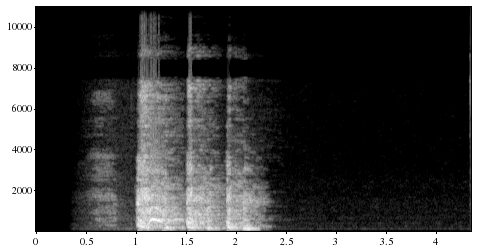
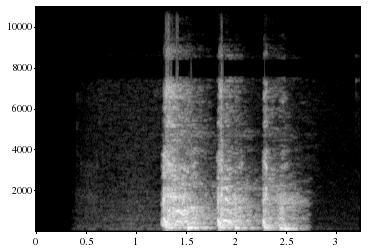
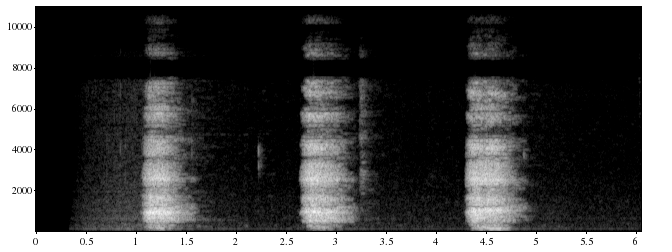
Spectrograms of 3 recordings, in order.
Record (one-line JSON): {"cough_length": "4.4 s", "cough_amplitude": 28516, "cough_signal_mean_std_ratio": 0.39, "three_cough_length": "3.2 s", "three_cough_amplitude": 28836, "three_cough_signal_mean_std_ratio": 0.49, "exhalation_length": "6.1 s", "exhalation_amplitude": 27509, "exhalation_signal_mean_std_ratio": 0.35, "survey_phase": "alpha (2021-03-01 to 2021-08-12)", "age": "65+", "gender": "Male", "wearing_mask": "No", "symptom_none": true, "smoker_status": "Ex-smoker", "respiratory_condition_asthma": false, "respiratory_condition_other": false, "recruitment_source": "REACT", "submission_delay": "1 day", "covid_test_result": "Negative", "covid_test_method": "RT-qPCR"}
